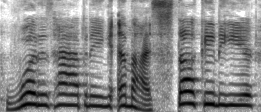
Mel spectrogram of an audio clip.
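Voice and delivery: high, retold panicked questions; freaking out. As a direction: wail it like someone trapped, hammed-up. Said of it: "I start freaking out".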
